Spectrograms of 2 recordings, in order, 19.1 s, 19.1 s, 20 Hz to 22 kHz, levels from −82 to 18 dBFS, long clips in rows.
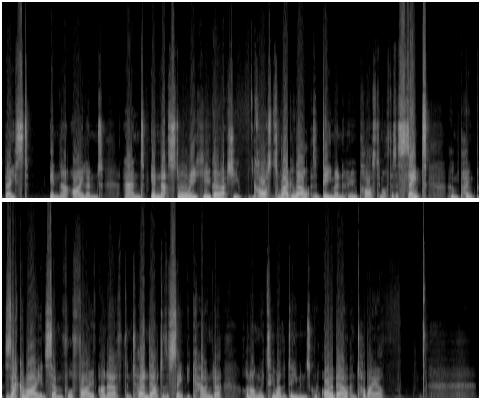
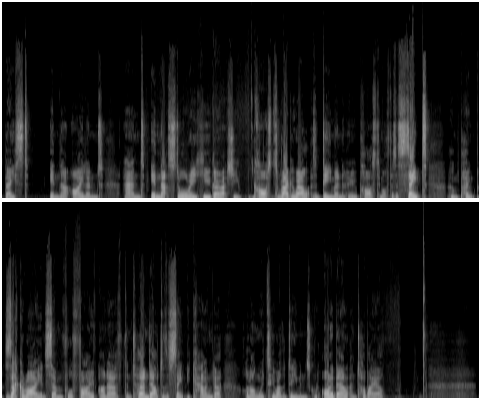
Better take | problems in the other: second | distortion; slight; 6% of the sound clipped

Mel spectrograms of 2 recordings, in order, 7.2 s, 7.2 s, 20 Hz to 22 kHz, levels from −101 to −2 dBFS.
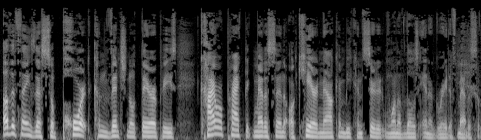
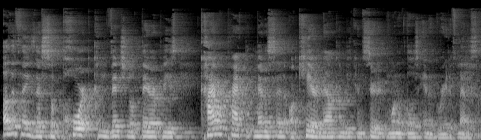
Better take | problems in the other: first | room echo; noticeable; dies away in 0.9 s // off-mic speech; somewhat distant

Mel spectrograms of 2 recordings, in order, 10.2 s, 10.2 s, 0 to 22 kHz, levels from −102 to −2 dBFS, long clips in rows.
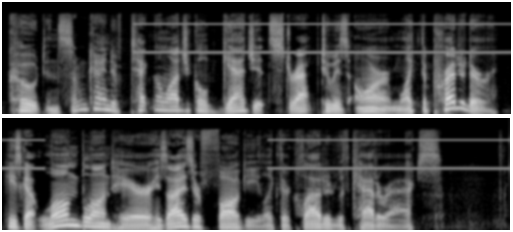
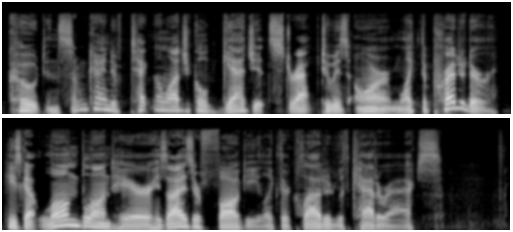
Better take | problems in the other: second | high-pitched whine; loud; from 1.5 to 5.5 s and from 8 s on; 3.5 kHz, 10 dB below the speech

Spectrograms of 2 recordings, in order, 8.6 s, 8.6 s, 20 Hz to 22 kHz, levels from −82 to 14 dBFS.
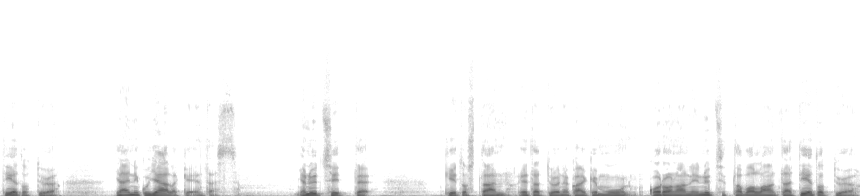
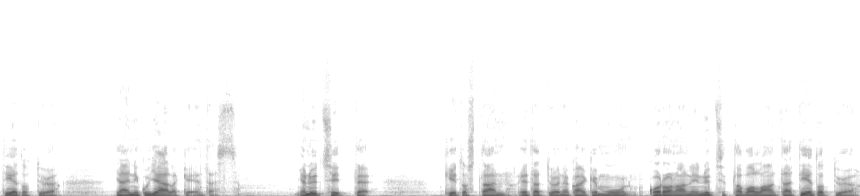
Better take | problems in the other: neither | muffled; very; fading above 2 kHz; the same in both

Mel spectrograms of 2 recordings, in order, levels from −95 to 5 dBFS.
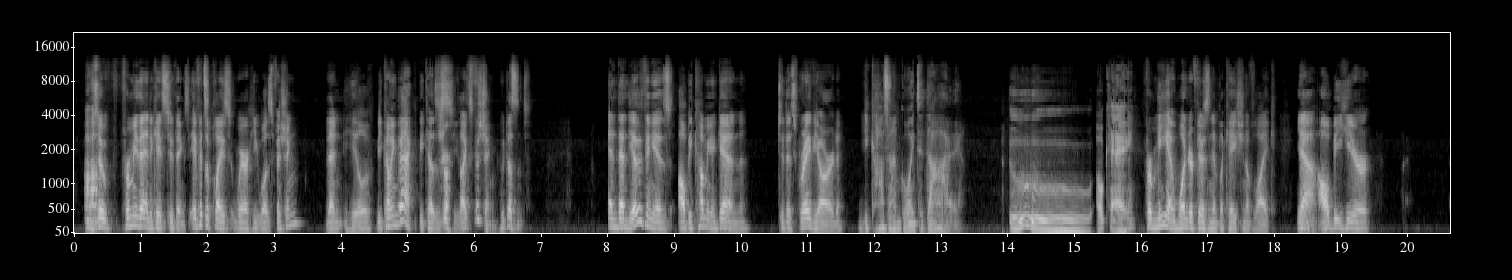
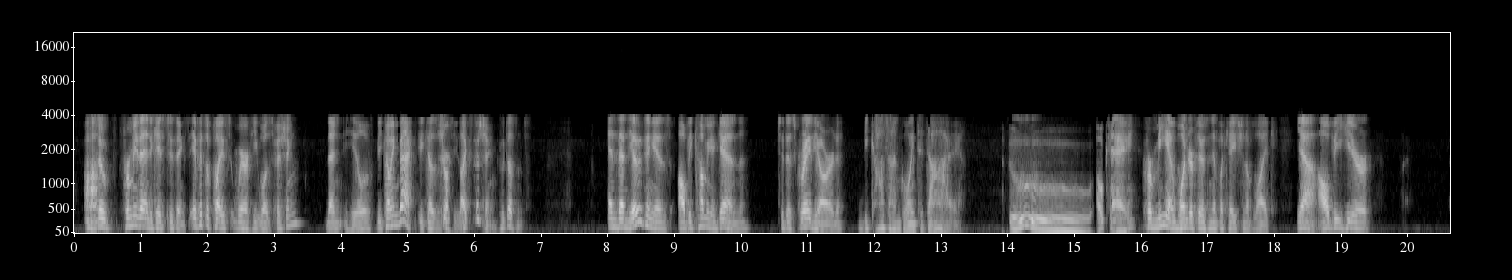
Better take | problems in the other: first | garbled, watery; badly; nothing above 4 kHz; slightly in the first

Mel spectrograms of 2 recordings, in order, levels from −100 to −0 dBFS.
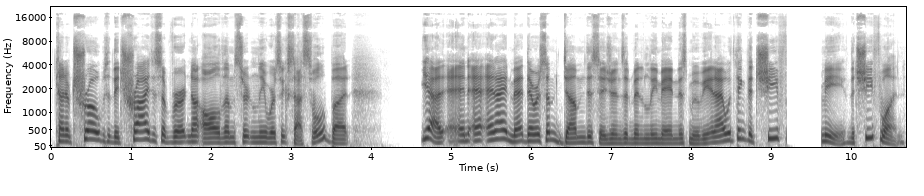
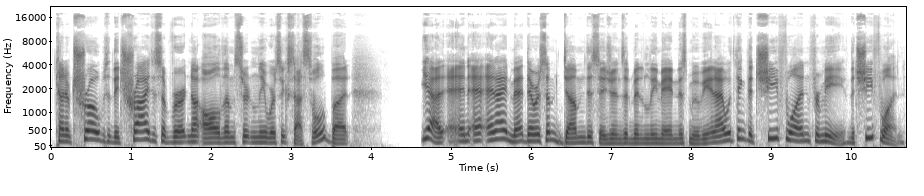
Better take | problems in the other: second | audio cutting out; at 9 s

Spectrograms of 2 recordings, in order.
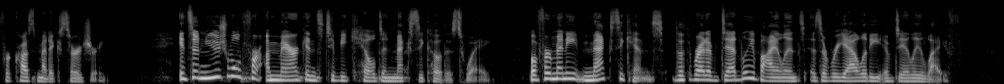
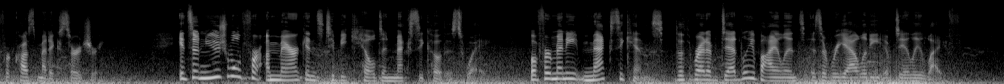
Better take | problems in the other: first | wind noise on the microphone; occasional gusts; 15 dB below the speech

